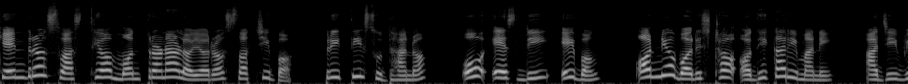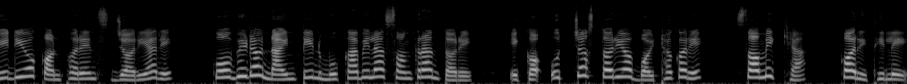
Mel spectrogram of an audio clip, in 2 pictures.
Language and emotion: Odia, neutral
